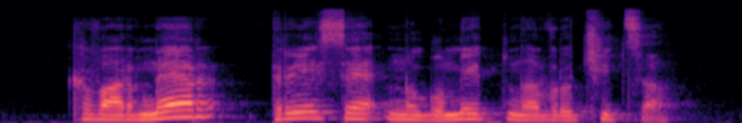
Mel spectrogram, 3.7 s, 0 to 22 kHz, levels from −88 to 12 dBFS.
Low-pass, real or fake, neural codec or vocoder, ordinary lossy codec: 14.4 kHz; fake; codec, 44.1 kHz, 7.8 kbps, Pupu-Codec; Opus, 32 kbps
